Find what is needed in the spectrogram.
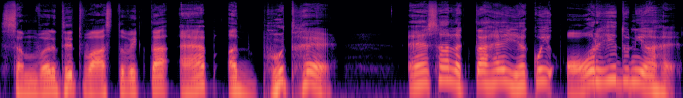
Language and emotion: Hindi, surprised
